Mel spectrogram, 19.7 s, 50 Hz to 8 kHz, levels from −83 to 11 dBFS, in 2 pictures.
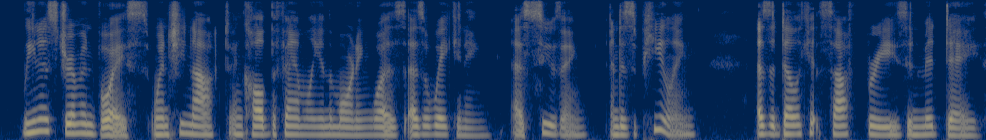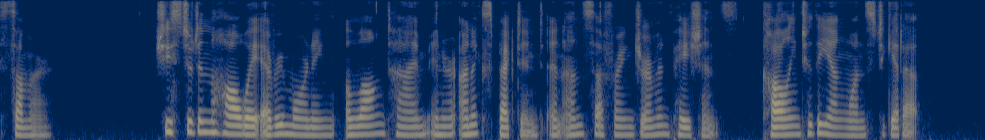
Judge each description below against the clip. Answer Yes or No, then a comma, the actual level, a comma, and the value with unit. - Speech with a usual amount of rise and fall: No, narrow, 1.7 semitones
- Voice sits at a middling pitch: Yes, medium, 175 Hz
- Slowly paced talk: No, average, 165 wpm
